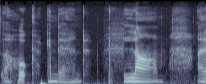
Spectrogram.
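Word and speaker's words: لام: Now we can go to our next one, which is lam. Lam, like llama or something. It has a similar sound as the English word L.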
